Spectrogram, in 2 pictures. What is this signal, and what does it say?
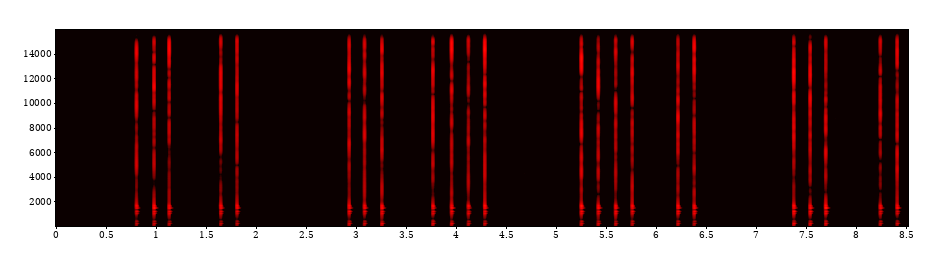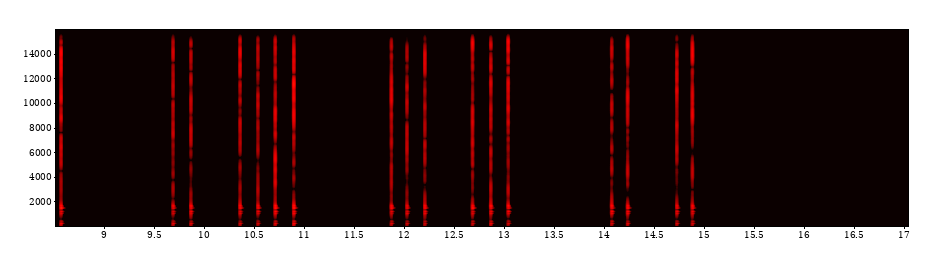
Tap code, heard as taps on a table, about 6 knocks a second. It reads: MORNING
